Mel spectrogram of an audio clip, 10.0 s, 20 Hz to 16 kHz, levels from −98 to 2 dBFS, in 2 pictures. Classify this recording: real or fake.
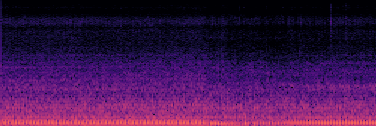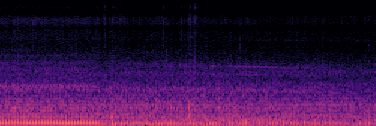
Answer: fake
